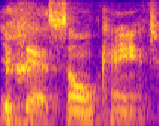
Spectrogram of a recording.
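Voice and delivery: put-on southern US accent. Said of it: "You say that in a southern drawl".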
